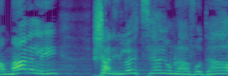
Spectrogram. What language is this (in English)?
Hebrew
